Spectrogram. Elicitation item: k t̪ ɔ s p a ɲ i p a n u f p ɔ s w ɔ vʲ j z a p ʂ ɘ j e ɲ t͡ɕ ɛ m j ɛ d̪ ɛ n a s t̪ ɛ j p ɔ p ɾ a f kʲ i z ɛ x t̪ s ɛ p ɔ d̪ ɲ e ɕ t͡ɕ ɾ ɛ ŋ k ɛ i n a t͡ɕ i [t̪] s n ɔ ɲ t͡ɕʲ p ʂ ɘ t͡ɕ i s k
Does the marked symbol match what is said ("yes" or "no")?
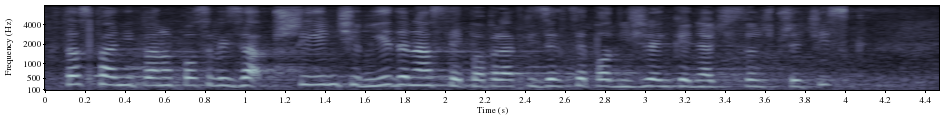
no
